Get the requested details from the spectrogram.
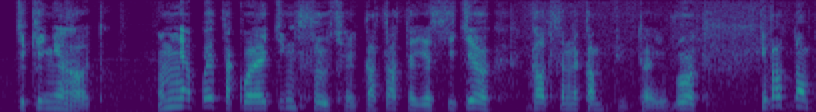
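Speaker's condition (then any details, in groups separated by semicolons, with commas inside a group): Deafness; congenital deafness, since birth, about 33 years, no hearing aid in childhood, attended school for deaf; hard of hearing, lip reads; able to speak despite poor hearing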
